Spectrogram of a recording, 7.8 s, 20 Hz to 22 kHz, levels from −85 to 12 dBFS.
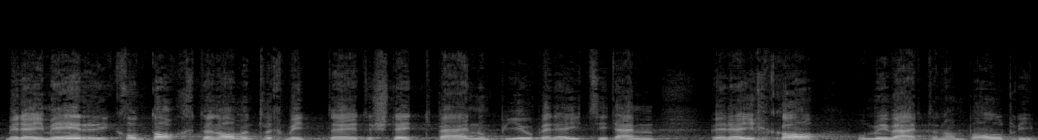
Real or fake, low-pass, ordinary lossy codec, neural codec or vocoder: fake; 14.4 kHz; none; vocoder, 44.1 kHz, 128 mel bands every 256 samples, BigVGAN v2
